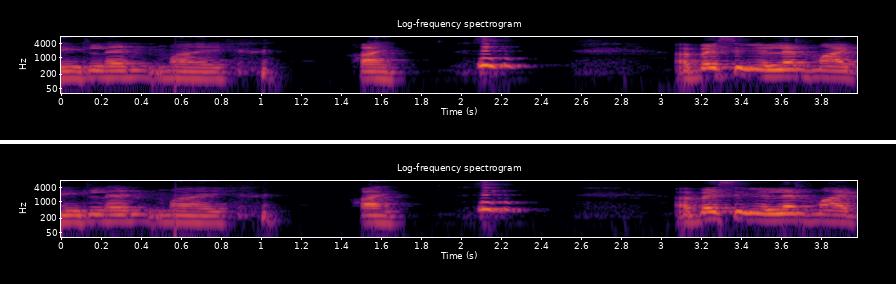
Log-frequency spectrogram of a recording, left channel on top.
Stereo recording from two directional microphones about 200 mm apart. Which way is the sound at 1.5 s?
55° left (ahead or behind).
